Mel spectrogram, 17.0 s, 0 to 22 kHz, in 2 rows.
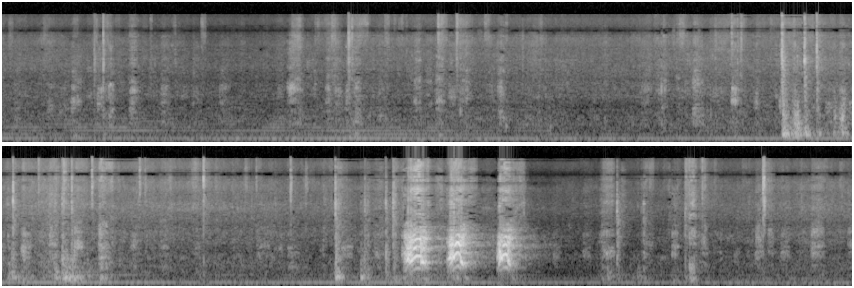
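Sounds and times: dog barking: 12.5 - 13.9.

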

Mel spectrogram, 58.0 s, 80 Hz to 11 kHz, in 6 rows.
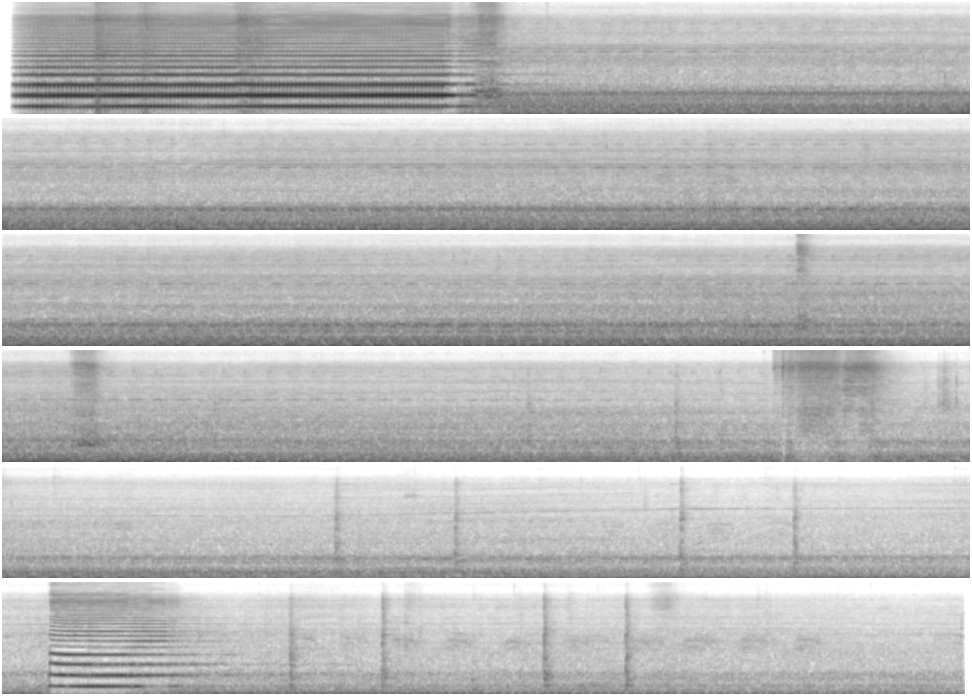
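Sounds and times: locomotive horn blast: 0.1 - 5.2, 48.8 - 50.9.

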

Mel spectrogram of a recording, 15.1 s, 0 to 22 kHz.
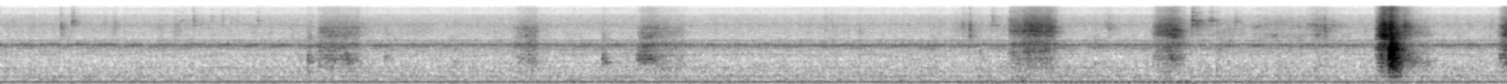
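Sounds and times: refrigerator low hum: 0.0 - 15.0
dog sniffing and snorting: 3.0 - 4.0, 5.0 - 7.0, 9.9 - 10.8, 11.4 - 15.0.

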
